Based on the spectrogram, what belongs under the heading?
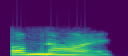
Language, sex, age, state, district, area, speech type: Assamese, female, 18-30, Assam, Kamrup Metropolitan, urban, conversation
